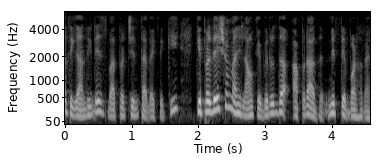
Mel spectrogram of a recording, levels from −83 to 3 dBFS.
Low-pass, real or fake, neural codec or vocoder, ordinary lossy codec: 5.4 kHz; fake; vocoder, 44.1 kHz, 128 mel bands every 512 samples, BigVGAN v2; none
